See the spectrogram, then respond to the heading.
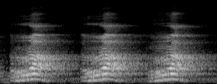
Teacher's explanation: जब रा बोलोगे तो 3-4 बार ऊपर और 3-4 बार नीचे टकराएगी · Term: प्रकंपित या लुंठित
